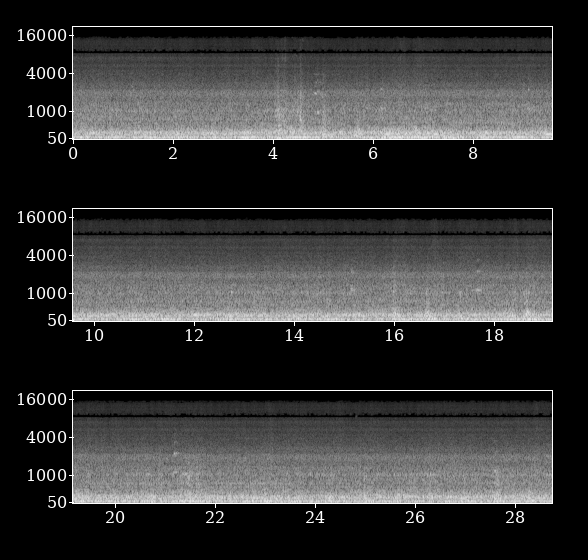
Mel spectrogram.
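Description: Mugunghwa-ho passenger train running at speed, a steady rumble of wheels on rails heard from the rear car.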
